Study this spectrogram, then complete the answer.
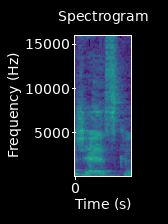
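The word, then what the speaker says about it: Jésica: Sim, se escreve com Só, mas pronuncia Jéssica normal, como se fosse dois Ss.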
